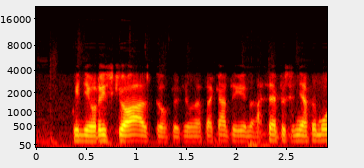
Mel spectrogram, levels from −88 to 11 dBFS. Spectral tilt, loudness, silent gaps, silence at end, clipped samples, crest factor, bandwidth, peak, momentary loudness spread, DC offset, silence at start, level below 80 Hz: -7.5 dB/octave; -22 LUFS; none; 0 s; under 0.1%; 20 dB; 5 kHz; -2 dBFS; 15 LU; under 0.1%; 0.4 s; -56 dBFS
